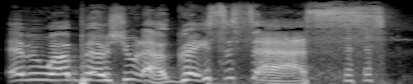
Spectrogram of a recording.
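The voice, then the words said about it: Bad Borat impression. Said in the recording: “worst Borat impression I've ever heard ... That was really bad.”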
